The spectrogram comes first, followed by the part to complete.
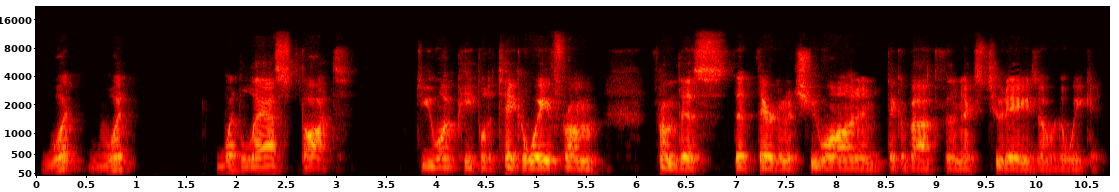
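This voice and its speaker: Man, deep voice, informal moderator, online meeting, conversational hosting. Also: steady tone, measured pace, a bit bright.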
